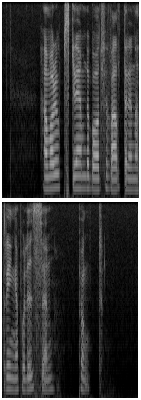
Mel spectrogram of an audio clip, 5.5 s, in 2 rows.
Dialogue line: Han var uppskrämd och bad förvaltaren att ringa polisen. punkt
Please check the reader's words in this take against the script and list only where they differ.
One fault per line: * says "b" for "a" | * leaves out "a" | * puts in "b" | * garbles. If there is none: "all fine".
all fine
